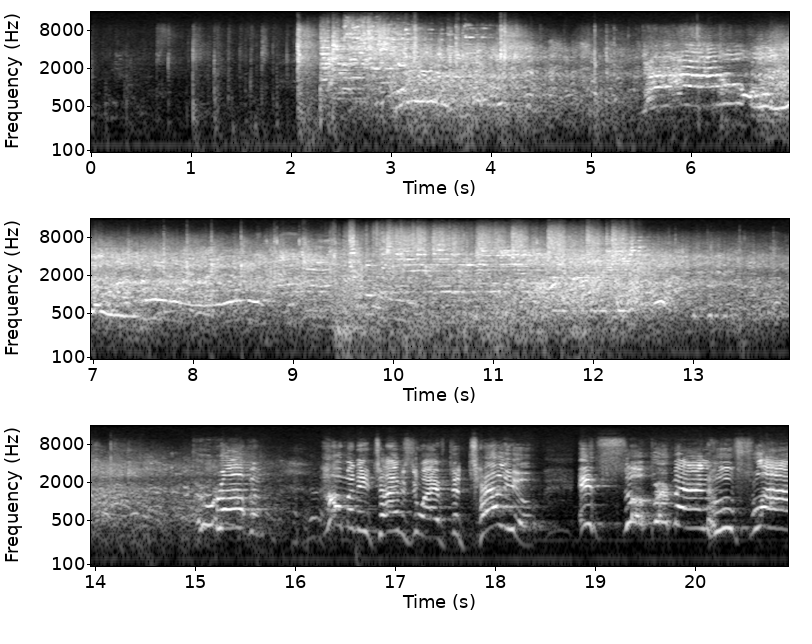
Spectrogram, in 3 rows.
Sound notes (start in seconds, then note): 5.4 shouts; 9.2 loud crash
